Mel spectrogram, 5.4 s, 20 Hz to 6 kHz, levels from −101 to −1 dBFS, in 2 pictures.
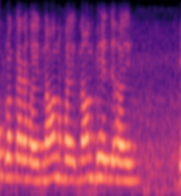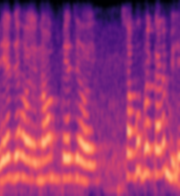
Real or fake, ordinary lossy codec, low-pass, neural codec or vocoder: fake; Opus, 24 kbps; 5.4 kHz; codec, 16 kHz, 16 kbps, FreqCodec, larger model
